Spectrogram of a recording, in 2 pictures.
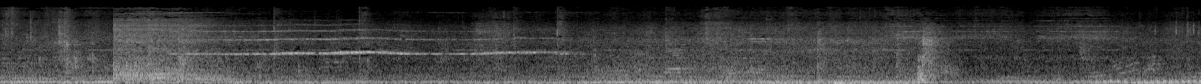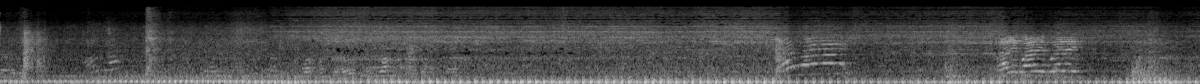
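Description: A small engine running steadily at low speed, growing louder about halfway through.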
